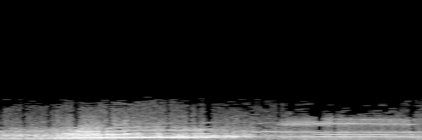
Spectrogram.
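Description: A dog-like howl on an old radio recording: one drawn-out, slightly rising call, then a wavering, thinner call near the end.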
